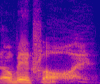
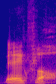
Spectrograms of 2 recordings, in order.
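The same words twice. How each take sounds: First: Slow drawn-out. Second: "Big Floyd" breathed as a whisper. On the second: Vlogger repeats the name to his viewers, whispering. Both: Shown as a demonstration.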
